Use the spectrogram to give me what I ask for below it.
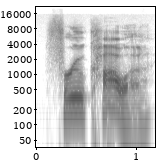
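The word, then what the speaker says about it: Furukawa: f aawa f aawa i can't talk today F Kawa yeah I said it right the president of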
